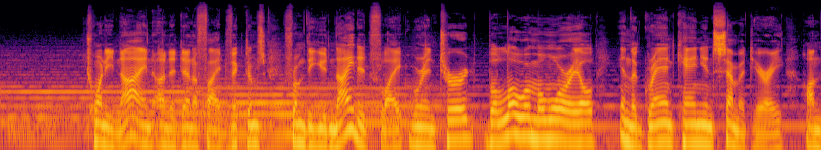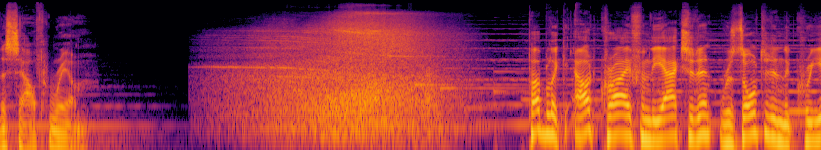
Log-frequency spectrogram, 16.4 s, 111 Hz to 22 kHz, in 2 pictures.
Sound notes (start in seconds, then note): 10.2 engine roaring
